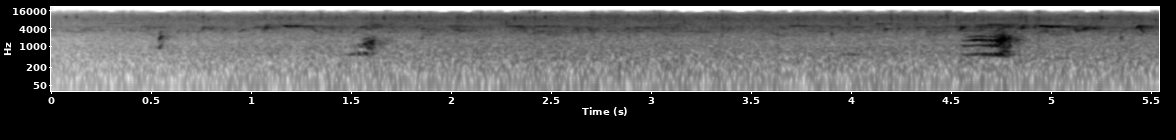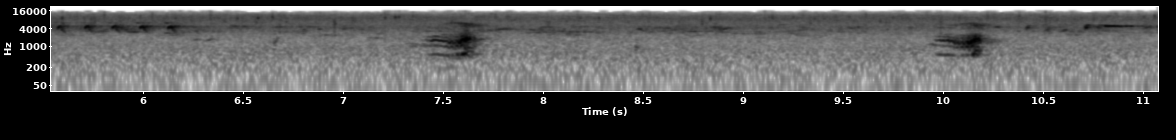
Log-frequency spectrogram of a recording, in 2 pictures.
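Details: Frog in Sri Lanka calling with short, sharp clicking croaks, bursts roughly every three seconds with fainter clicks between, over a steady hiss of background noise.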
